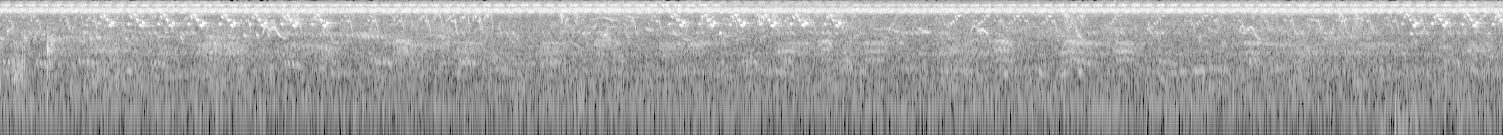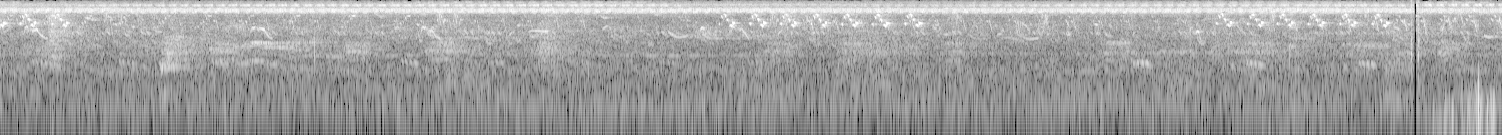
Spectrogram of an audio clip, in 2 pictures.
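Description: Outdoor birdsong ambience: short, rapid high-pitched trills recur five times, every five to seven seconds, with scattered faint chirps in between, over a steady high-pitched drone.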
